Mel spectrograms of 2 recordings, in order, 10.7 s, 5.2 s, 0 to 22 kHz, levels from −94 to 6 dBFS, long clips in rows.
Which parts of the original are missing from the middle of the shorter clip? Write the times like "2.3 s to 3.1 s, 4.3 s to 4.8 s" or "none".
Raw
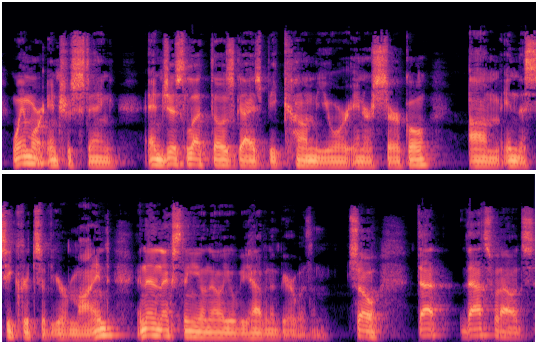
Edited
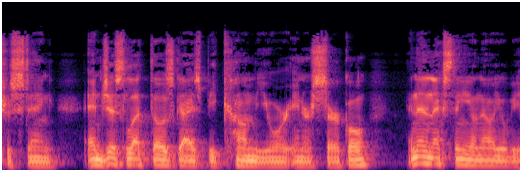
4.5 s to 6.6 s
